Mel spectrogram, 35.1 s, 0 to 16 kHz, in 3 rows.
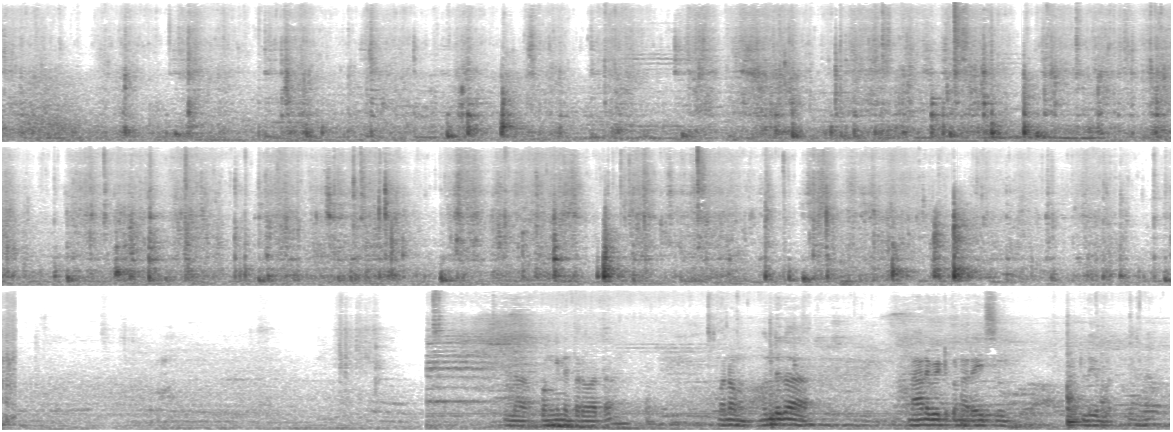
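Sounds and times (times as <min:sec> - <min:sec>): hand squelching wet chicken: 0:00.0 - 0:23.6.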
